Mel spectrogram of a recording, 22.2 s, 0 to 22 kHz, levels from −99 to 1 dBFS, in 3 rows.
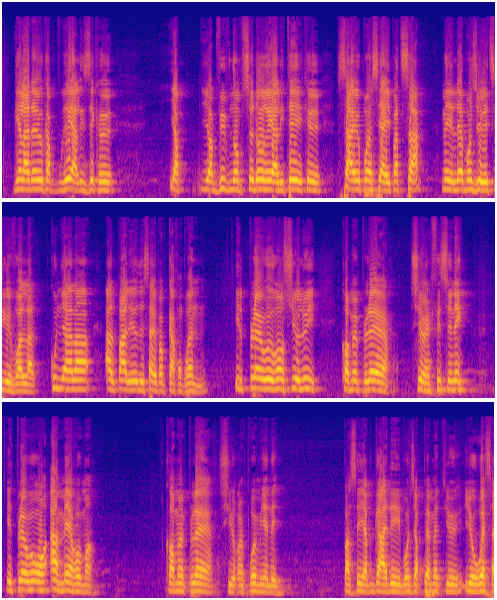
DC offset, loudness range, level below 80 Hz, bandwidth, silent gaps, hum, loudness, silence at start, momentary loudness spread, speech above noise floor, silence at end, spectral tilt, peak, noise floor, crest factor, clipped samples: under 0.1%; 4 LU; -44 dBFS; 15 kHz; none; none; -15 LUFS; 0.15 s; 10 LU; 48 dB; 0 s; -5.5 dB/octave; 0 dBFS; -62 dBFS; 14 dB; under 0.1%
